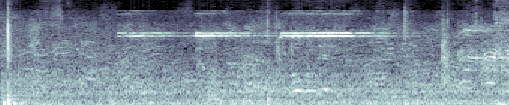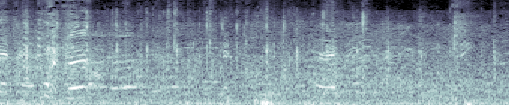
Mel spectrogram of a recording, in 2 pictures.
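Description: Sounds of an indoor youth soccer game: players and spectators calling out over general hall noise, with a few sharp knocks of the ball being kicked.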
